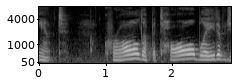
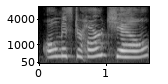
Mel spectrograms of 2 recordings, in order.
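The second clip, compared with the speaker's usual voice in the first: high, tiny ant voice, calling out; 10 semitones higher, 8 dB louder than usual. A stranded ant calls out to a passing mud turtle, in a wee small voice. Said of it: "called the ant in his wee small voice".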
